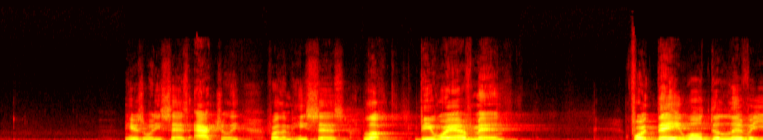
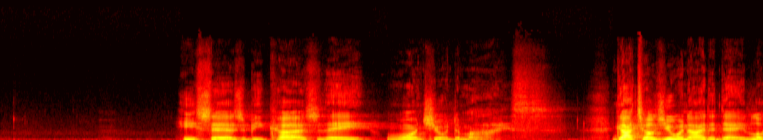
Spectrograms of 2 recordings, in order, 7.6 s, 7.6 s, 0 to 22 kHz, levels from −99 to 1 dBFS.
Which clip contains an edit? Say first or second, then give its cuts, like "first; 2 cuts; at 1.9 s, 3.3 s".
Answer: first; 1 cut; at 1.2 s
